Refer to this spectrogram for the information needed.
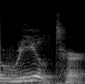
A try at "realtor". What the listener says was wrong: It's not a realtor. Realtor. Where's the extra E?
